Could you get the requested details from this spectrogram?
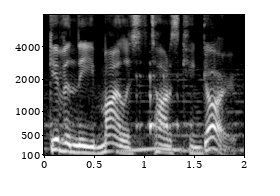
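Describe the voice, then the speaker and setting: Man playing the Doctor, a wildly animated eccentric adventurer. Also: medium pitch, fairly quick, loud music behind the voice, natural voice. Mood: excited, curious. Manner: theatrical, chatty, whimsical. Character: eccentric, excitable male time-travelling adventurer, talkative and whimsical. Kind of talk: fan audio drama acting.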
